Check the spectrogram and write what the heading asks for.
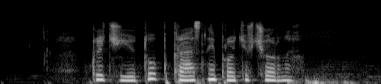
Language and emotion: Russian, neutral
